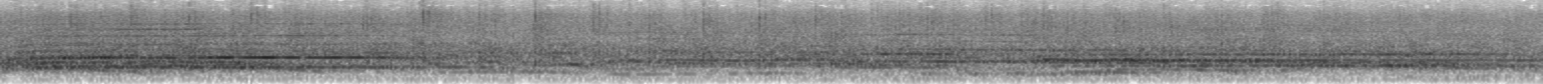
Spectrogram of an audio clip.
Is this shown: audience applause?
yes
